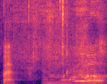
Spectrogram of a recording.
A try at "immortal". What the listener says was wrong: Immortal. You said immortal, and at first you said immoral. No, it's immortal. You say it weird. Immortal, not immortal.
